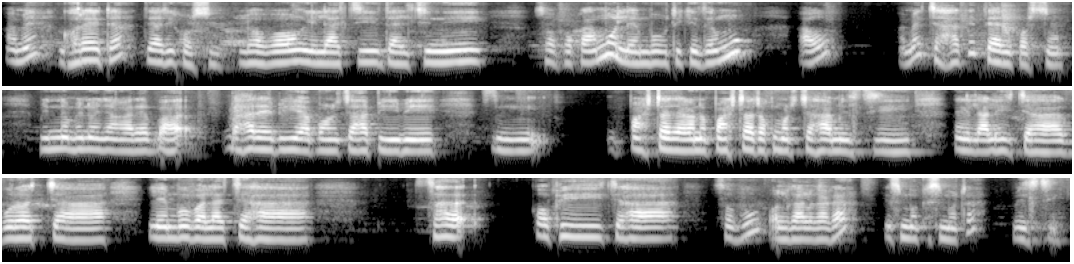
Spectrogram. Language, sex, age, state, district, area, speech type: Odia, female, 45-60, Odisha, Balangir, urban, spontaneous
